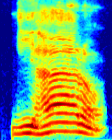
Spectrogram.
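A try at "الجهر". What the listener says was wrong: Tadi yang tadi sudah terbaca itu udah benar itu. Hanya saja tadi saya katakan ini alif lamnya yang belum diperhatikan gitu.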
